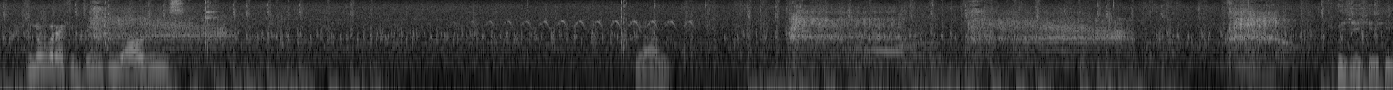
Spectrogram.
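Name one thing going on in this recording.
Spiders hiss and screech as they attack.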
